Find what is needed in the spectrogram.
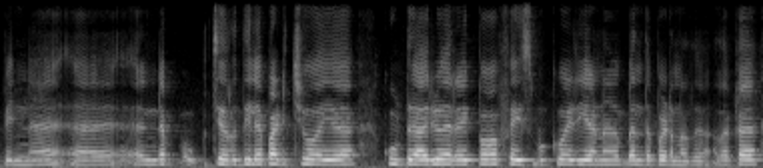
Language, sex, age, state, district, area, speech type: Malayalam, female, 45-60, Kerala, Ernakulam, rural, spontaneous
